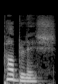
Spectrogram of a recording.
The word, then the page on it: publish: anglais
